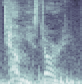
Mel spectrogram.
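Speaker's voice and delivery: imitating a pushy viewer; mock demand. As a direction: play the pushy asker. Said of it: "someone's just like".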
